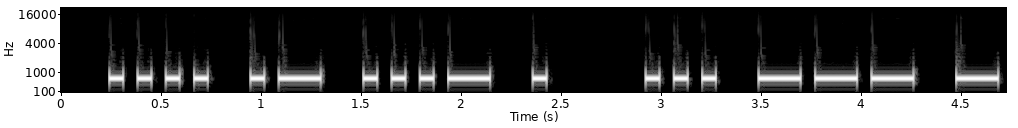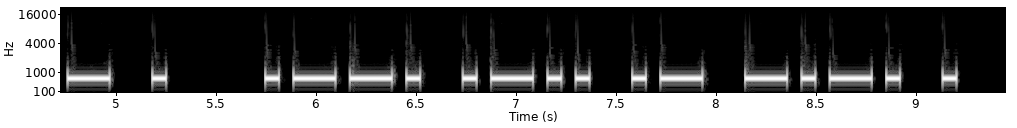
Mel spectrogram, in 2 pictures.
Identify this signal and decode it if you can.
Morse code, heard as a keyed tone, about 17 wpm, 700 Hz. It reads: HAVE SOME PLACE
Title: Sentences from Top 1000 Words - Review Part 3 - 17wpm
